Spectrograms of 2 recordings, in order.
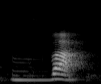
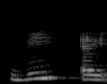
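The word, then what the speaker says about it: vas: so we've got to VA v a s you don't pronounce the S do not pronounce the S just VA that's all VA to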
